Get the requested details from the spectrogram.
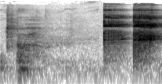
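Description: Glasses clink together in a toast: a soft tap at first, then two bright, ringing clinks in quick succession, fairly loud, with no talking.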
